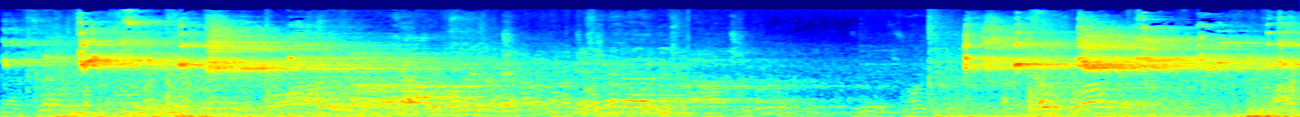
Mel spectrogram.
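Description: Sports shoes squeak sharply on a hard court floor.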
